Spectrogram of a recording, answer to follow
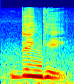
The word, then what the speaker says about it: dengue: this this is a very dangerous disease it's pronounced as dinghy dingy it's not angu it's dengue the next one discretion discretion okay it's a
